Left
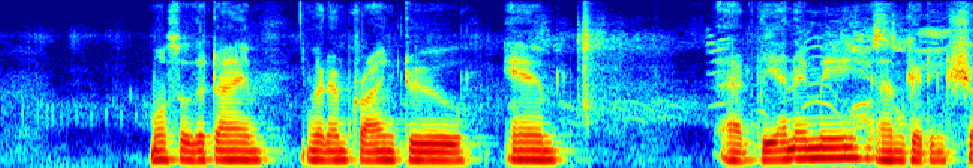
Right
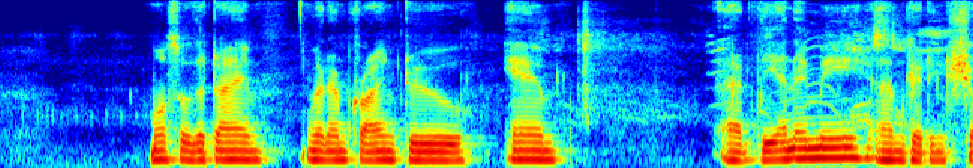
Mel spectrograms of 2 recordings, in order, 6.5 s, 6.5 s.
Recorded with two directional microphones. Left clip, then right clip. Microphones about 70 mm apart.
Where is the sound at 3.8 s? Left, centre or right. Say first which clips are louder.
Left 3 dB; left.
